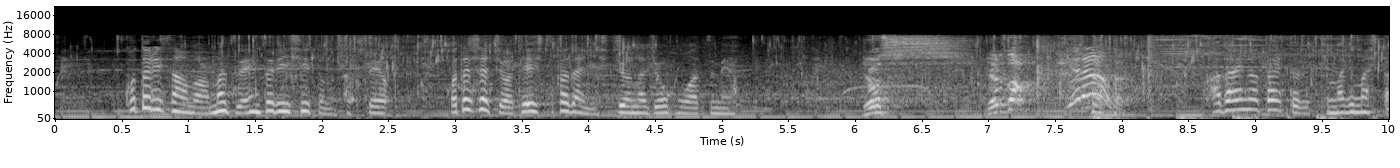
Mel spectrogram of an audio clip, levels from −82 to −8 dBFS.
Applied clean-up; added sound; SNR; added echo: none; Applause / Crowd / Cheering + Drip; 12 dB; none.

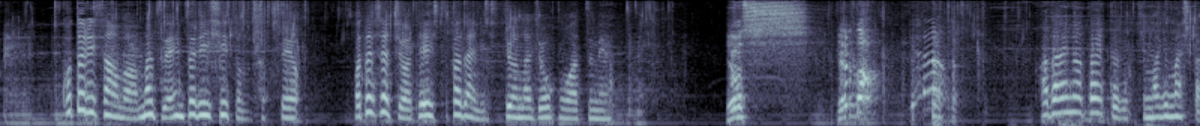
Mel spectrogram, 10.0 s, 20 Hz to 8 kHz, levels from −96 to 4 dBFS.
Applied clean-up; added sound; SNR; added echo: neural mask model RNNoise.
